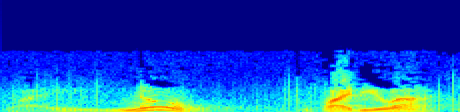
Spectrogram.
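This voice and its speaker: Earnest radio-drama doctor, long reverb. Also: male voice, fairly low pitch, huge pitch swings, takes it slowly, gravelly, full character voice. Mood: solicitous. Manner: solicitous, probing, emphatic. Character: earnest, insistent middle-aged male doctor, a concerned old friend. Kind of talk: old-time radio drama acting. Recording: dull reverberant vintage radio recording, faint noise.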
